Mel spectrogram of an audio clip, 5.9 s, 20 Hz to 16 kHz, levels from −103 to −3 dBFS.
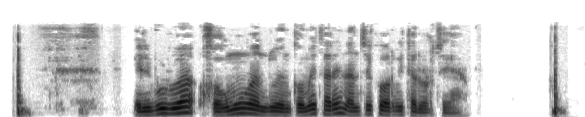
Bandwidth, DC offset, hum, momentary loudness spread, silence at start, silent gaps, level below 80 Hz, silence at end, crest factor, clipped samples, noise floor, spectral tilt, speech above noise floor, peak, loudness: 7.4 kHz; under 0.1%; none; 17 LU; 0.15 s; 4.85-5.48 s; -58 dBFS; 0.25 s; 16 dB; under 0.1%; -43 dBFS; -7.5 dB/octave; 29 dB; 0 dBFS; -16 LUFS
